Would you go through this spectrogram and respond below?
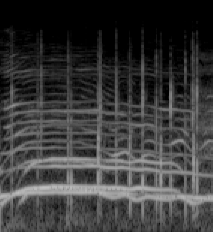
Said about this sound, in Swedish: Ja, jag står här vid denna bryggorna vid Liljeholmskajen tillsammans med mina barnmorskor. Men hörni, jubel!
